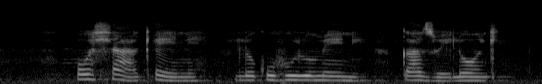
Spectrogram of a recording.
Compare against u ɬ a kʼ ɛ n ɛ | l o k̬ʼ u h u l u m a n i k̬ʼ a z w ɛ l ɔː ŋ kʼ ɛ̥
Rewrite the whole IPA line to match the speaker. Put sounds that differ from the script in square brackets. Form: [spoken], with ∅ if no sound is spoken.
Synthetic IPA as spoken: [ɔ] ɬ a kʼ ɛ n ɛ | l o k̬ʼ u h u l u m [e] n i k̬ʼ a z w ɛ l ɔː ŋ kʼ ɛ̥

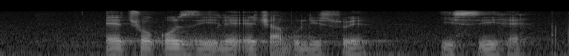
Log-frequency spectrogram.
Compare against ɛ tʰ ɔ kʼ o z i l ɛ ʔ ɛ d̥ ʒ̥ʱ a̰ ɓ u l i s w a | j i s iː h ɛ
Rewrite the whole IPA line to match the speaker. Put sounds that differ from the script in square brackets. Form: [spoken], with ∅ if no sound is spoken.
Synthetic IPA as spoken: ɛ tʰ ɔ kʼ o z i l ɛ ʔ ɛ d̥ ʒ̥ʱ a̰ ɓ u l i s w [ɛ] | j i s iː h ɛ

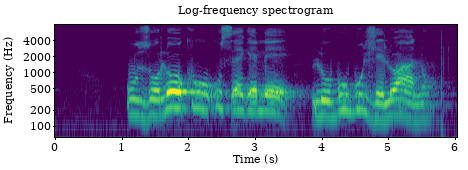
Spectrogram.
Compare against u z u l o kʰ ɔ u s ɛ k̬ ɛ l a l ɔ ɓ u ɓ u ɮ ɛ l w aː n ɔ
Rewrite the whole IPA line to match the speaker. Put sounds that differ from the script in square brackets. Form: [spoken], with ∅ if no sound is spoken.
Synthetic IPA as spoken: u z [ɔ] l o kʰ [u] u s ɛ k̬ ɛ l [ɛ] l [o] ɓ u ɓ u ɮ ɛ l w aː n ɔ

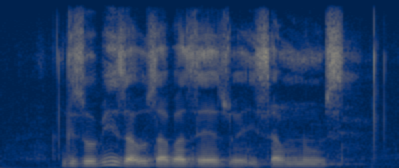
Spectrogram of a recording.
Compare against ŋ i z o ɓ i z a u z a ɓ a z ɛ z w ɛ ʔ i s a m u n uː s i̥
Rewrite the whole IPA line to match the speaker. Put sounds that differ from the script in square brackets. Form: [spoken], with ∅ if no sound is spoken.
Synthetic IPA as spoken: ŋ i z o ɓ i z a u z a ɓ a z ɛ z w ɛ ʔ i s a m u n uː s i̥

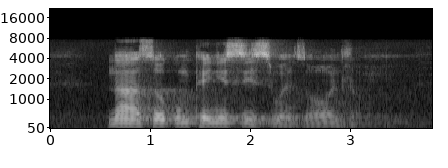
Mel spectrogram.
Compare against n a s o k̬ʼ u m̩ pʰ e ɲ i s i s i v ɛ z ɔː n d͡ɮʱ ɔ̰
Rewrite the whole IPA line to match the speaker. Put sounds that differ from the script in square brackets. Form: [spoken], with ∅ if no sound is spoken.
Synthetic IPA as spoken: n a s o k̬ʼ u m̩ pʰ e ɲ i s i s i [w] ɛ z ɔː n d͡ɮʱ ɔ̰

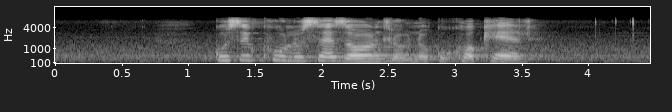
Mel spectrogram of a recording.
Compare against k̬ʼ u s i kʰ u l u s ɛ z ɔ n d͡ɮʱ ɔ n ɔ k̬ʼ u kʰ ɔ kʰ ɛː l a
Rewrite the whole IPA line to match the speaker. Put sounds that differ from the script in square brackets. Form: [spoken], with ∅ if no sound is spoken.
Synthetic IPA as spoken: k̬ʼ u s i kʰ u l u s ɛ z ɔ n d͡ɮʱ ɔ n [o] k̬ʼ u kʰ ɔ kʰ ɛː l a

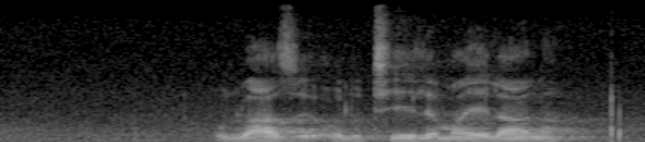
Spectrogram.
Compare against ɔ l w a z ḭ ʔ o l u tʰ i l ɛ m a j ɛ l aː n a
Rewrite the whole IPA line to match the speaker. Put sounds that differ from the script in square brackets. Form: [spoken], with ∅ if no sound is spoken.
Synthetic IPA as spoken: [u] l w a z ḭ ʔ o l u tʰ i l ɛ m a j ɛ l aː n a

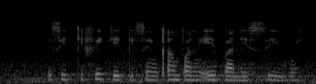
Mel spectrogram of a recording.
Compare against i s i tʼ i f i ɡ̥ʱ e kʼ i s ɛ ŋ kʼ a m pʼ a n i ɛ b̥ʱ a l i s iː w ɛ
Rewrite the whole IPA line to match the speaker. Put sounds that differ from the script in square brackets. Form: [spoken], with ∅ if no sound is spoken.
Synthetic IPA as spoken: i s i tʼ i f i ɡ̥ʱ e [tʼ] i s ɛ ŋ kʼ a m pʼ a n i ɛ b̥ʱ a l i s iː w ɛ

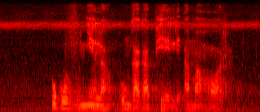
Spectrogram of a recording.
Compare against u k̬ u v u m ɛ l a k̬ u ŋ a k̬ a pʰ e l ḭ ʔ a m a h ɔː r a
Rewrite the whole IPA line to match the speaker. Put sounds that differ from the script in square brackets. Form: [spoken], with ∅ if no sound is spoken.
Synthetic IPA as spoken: u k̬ u v u [ɲ] ɛ l a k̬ u ŋ a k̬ a pʰ e l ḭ ʔ a m a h ɔː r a

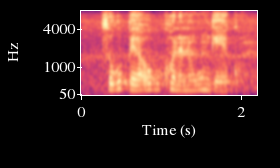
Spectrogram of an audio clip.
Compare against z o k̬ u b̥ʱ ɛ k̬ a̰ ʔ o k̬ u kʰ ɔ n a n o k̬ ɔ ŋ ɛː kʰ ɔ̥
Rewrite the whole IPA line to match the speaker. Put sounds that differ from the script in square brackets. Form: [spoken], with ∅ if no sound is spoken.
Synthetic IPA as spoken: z o k̬ u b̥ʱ ɛ k̬ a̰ ʔ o k̬ u kʰ ɔ n a n o k̬ [u] ŋ ɛː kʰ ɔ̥

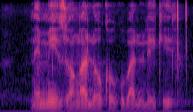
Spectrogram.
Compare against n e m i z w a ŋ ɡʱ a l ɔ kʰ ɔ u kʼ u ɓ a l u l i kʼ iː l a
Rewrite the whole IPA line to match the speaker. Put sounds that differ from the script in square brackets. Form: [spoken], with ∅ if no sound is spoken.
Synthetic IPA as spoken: n e m i z w a ŋ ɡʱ a l ɔ kʰ ɔ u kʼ u ɓ a l u l [e] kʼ iː l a

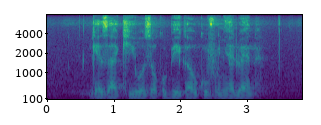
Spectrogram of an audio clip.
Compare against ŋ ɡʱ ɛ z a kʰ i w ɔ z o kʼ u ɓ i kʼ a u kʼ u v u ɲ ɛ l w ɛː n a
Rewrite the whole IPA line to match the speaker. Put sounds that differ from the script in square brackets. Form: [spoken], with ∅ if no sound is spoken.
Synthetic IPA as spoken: ŋ ɡʱ ɛ z a kʰ i w ɔ z o kʼ u ɓ i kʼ a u kʼ u v u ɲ ɛ l w ɛː n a

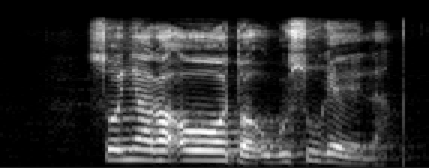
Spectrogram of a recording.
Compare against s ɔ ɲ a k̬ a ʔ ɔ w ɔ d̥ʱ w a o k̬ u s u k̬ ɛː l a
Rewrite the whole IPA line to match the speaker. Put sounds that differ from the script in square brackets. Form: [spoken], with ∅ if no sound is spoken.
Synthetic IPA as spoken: s ɔ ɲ a k̬ a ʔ ɔ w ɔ d̥ʱ w a [u] k̬ u s u k̬ ɛː l a

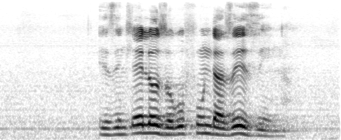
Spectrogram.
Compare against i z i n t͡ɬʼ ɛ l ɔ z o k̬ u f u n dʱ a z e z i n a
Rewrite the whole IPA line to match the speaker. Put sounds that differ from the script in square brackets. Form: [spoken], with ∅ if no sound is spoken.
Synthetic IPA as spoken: i z i n t͡ɬʼ ɛ l ɔ z o k̬ u f u n dʱ a z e z [iː] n a

